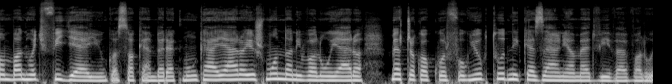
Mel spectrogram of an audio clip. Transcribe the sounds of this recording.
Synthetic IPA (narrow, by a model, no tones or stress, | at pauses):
ombɒnɦo̞cfiɟɛjːyŋkɒsɒkɛmbɛɾɛkmuŋkaːjaːɾɒeːʃmo̞nd̪ɒnivɒloːjaːɾɒmɛrt̪t͡ʃɒkɒkːo̞rfo̞ɡjukt̪ud̪nikɛzɛlniɒmɛd̪ʋeːvɛlvɒlo̰ː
